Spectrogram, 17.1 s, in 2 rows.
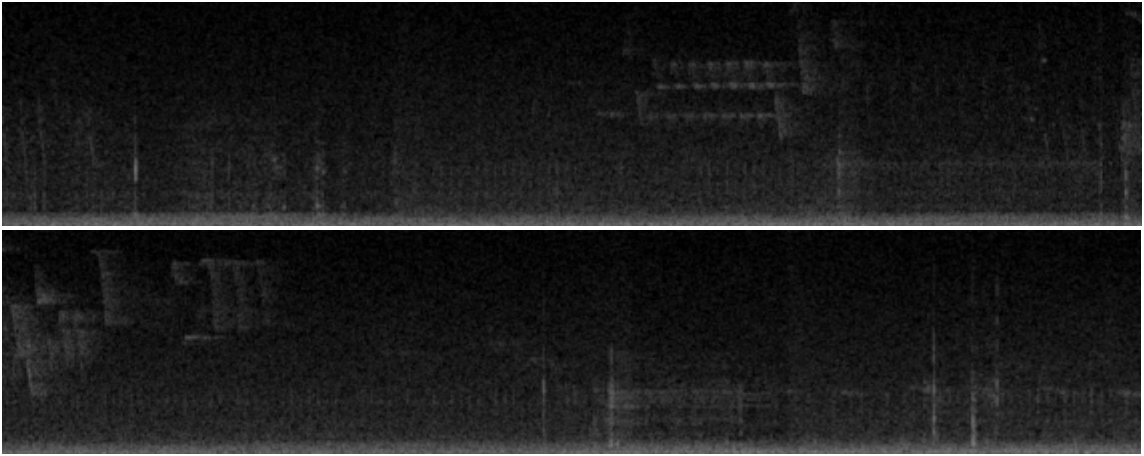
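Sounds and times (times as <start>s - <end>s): low outdoor rumble: 0.0s - 17.0s
small bird chirping: 4.4s - 6.6s, 7.6s - 10.7s.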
